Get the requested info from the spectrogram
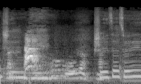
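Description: A dog gives a short yelp about half a second in, over soft background music of steady held notes.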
